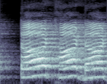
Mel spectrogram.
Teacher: तालु के आगे आओगे तो मूर्धा, मूर्धन्य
